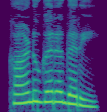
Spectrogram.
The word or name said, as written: ಕಾಡಗರ್ಗರಿ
